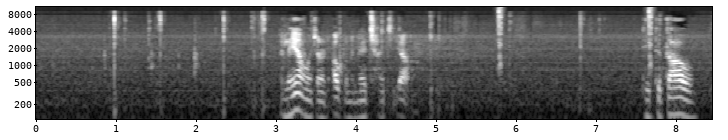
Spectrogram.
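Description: Sparse, irregular single clicks of a computer mouse and keyboard as shortcuts are pressed, with a short stretch of talking about three to four and a half seconds in and a brief bit of voice at the very end.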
